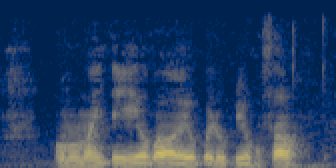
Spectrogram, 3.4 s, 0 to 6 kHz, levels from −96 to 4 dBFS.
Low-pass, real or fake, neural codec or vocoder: 5.4 kHz; real; none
